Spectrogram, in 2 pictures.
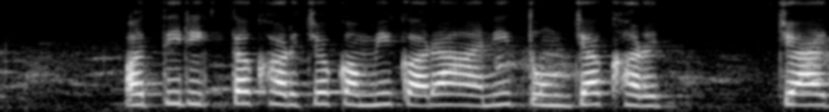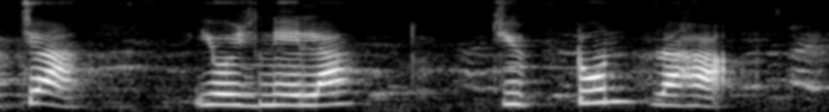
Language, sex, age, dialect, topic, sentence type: Marathi, female, 18-24, Varhadi, banking, statement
